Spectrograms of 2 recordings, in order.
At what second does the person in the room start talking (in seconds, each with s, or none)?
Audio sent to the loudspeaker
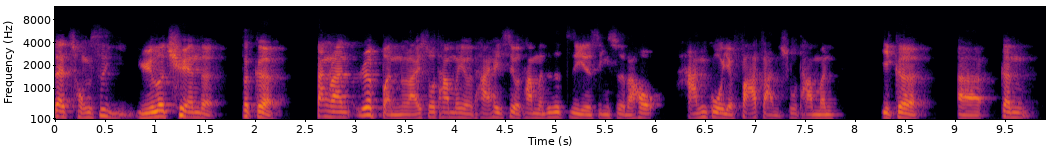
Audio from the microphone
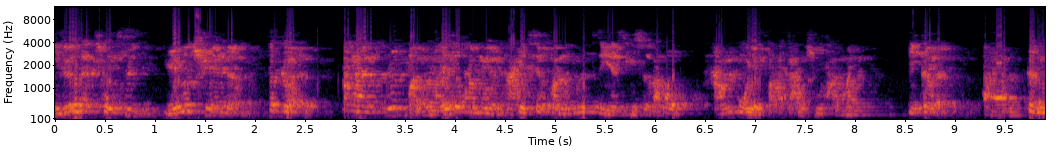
none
